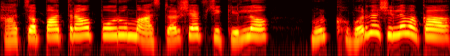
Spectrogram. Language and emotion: Goan Konkani, surprised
